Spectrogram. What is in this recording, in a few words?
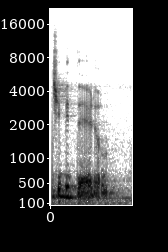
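"Cimitero", Italian, female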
